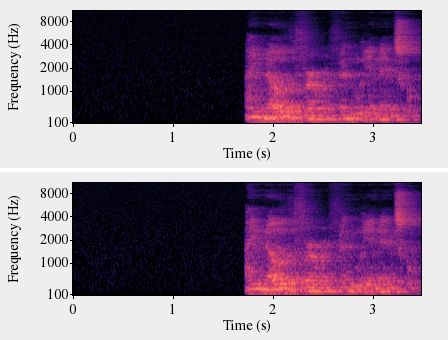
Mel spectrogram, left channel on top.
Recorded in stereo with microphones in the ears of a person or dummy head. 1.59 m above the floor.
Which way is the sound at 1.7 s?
30° right (ahead or behind).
